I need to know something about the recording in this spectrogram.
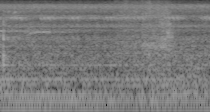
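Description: Faint, steady chirping of crickets.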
